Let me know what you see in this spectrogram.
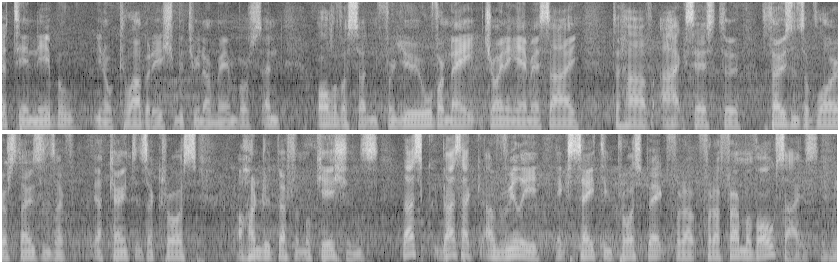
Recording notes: We hear more live interviews from the recent International Accounting Forum and Awards 2022 which took place in London recently. AIBN were the official knowledge and broadcast partners of the event. Enjoy the live buzz of the event!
